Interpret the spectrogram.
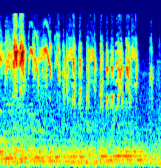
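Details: Little spiderhunter sings as bait for other birds, opening with loud, piercing chirps followed by a string of arched, slurred high notes that fade to softer twitters.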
